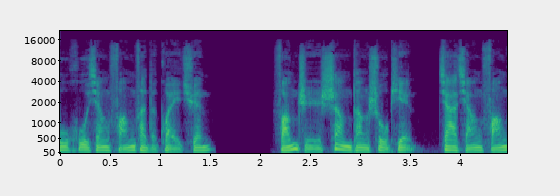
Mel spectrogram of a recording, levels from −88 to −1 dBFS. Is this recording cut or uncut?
uncut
